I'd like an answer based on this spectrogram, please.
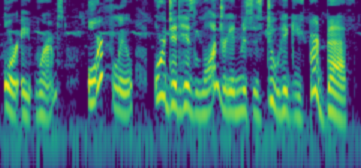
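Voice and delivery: loud scolding list. Acted. Mother listing his bad habits, loud and scolding. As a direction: keep scolding, item by item. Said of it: "she scolded".

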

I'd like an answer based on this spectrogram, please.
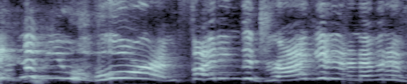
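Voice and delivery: high, loud mock outrage; playful yell. Real, not acted. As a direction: shout across the game at a friend. Yelling at friend mid-fight.

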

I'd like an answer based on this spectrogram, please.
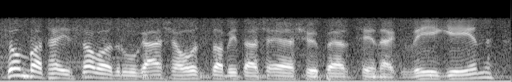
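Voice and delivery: ordinary talk, nothing marked

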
